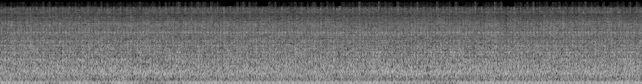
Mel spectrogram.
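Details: 2007 Jeep Grand Cherokee 3.0 CRD diesel idling after about five minutes warming, oil light at idle, level correct: harsh clatter with loose uneven rattle; owner suspects timing chain or guide breaking up, debris possibly clogging oil pickup strainer.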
